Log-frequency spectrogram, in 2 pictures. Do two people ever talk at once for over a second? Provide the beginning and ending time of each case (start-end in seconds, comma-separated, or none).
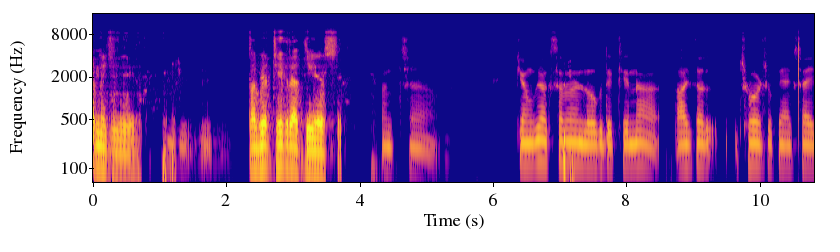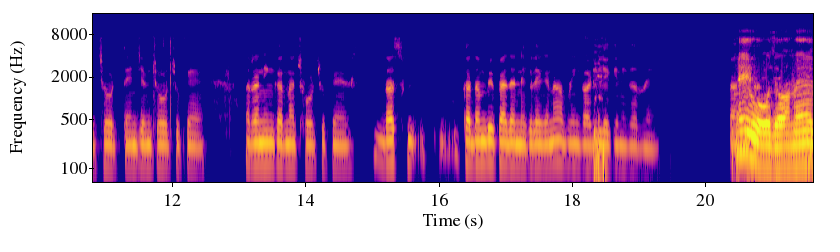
none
